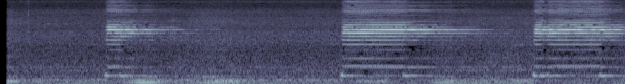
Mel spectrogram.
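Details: Toyota car whose horn sounds when turning but often not with the wheel straight. Three separate horn blasts with quiet gaps between them, an intermittent horn caused by a failing steering spiral cable.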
